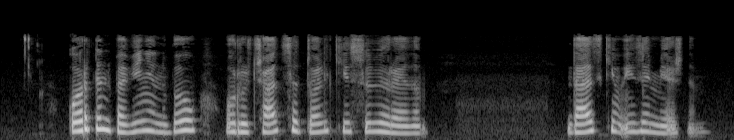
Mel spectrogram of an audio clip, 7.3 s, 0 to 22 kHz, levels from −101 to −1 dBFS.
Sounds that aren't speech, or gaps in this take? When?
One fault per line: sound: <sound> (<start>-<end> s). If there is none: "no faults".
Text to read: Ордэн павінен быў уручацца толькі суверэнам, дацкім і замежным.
no faults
